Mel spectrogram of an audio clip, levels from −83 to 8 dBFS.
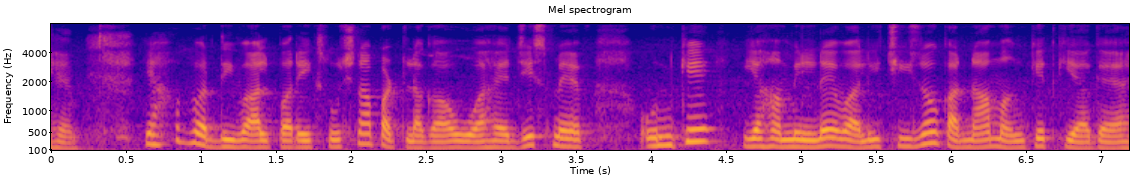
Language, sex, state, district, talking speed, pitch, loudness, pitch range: Hindi, female, Gujarat, Valsad, 185 wpm, 165 Hz, -16 LUFS, 150-185 Hz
